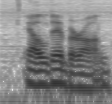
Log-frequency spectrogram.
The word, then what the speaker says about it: Aldebaran: Let's just see how that's pronounced, if I'm pronouncing that correctly. Aldebaran. Aldebaran, there we go.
